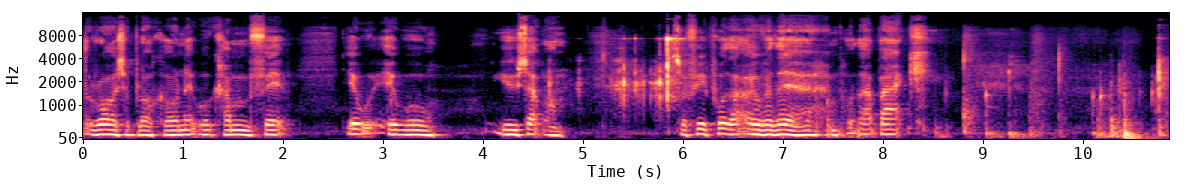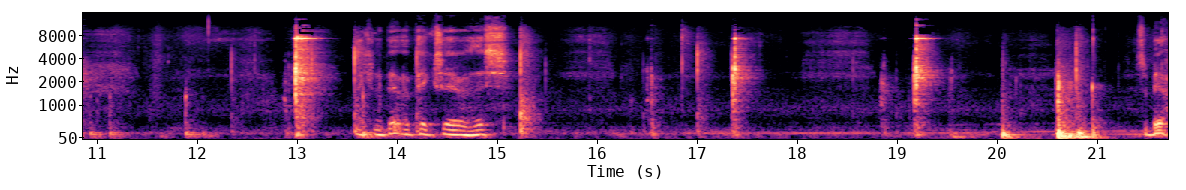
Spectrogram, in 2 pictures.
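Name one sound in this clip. Metal parts click and knock as they are fitted together.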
